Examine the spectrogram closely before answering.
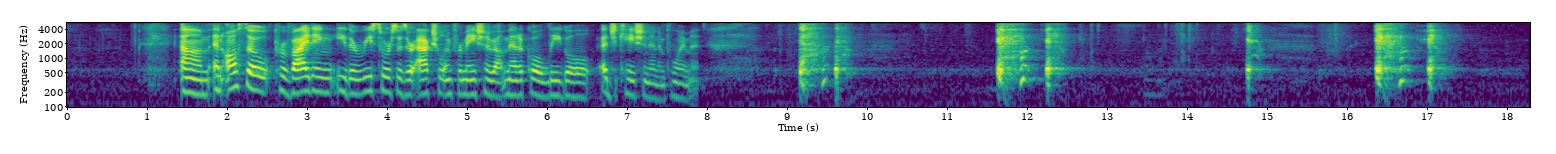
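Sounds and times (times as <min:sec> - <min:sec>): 
speech: 0:01.5 - 0:08.3
person clearing throat: 0:09.2 - 0:10.0, 0:11.7 - 0:12.7, 0:14.8 - 0:15.1, 0:16.4 - 0:17.5
person coughing: 0:09.2 - 0:10.0, 0:11.7 - 0:12.8, 0:14.8 - 0:15.2, 0:16.4 - 0:17.5.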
